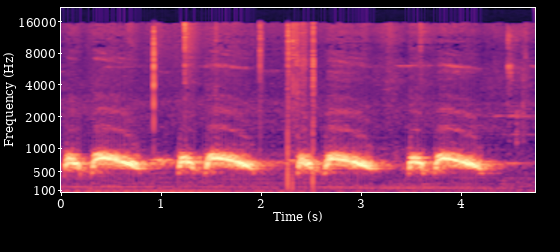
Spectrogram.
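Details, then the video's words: Spotted dove, Cà Mau, Vietnam, cooing in the thorny thổ cọp style: four paired phrases, each a quick low note and a longer swelling coo that sinks at the end, over a faint steady hum and a few clicks. "Thổ cọp âm khủng hình như bồ câu"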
